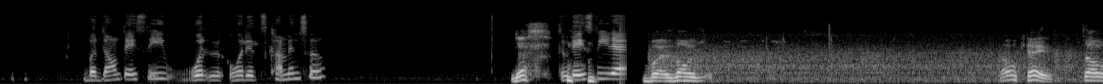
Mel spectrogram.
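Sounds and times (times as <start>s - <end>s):
speech: 0.9s - 3.4s, 5.1s - 7.2s, 10.0s - 11.0s
car road rumble heard through a phone call: 6.5s - 11.0s.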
